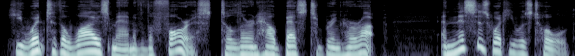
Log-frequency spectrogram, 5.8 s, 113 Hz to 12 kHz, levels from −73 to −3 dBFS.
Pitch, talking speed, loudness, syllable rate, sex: 130 Hz, 250 wpm, -20 LUFS, 5.0 syllables/s, male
